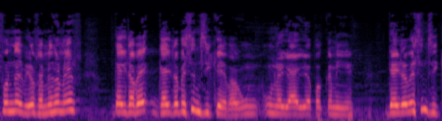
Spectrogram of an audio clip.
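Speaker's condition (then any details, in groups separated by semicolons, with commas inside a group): Spastic quadriplegic cerebral palsy; neurons lost, no control of legs, legs strapped to keep controlled, uses wheelchair, doctor error suspected but unproven; age 18; control of speech retained, good communicative ability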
